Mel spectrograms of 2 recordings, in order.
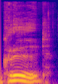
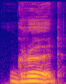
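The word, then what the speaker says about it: grød: dessert creamy rice pudding called grud it rhymes with good grud gr is good it's covered with whipped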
